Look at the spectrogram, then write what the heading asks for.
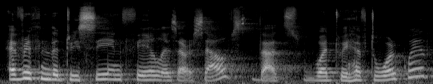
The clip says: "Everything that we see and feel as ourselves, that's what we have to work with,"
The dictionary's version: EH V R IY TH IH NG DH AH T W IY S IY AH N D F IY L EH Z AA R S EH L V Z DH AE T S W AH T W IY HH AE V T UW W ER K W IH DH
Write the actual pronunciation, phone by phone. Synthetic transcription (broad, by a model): EH V R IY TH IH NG DH AH T W IY S IY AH N F IY L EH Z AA R S EH L V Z DH AE T S W AH T W IY HH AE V T UW W ER K W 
